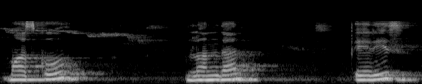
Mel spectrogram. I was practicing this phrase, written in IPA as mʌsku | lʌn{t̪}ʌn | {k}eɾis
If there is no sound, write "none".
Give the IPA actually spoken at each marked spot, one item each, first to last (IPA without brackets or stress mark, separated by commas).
d̪, p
